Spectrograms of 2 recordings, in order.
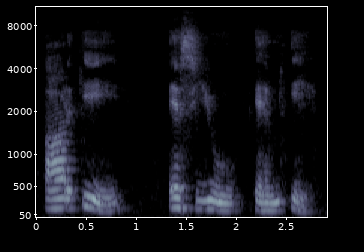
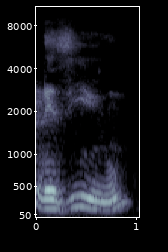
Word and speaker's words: resume: here for your benefits a very nice word with the spelling r e s-u-m-e this word resume r-e-s-u-m-e and another pronunciation of this word is resume so when it is used as verb resume it means to begin to initiate to start but when i talk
